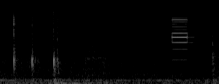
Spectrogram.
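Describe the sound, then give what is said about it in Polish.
A short electronic beep from a device, a steady high tone lasting a fraction of a second, preceded by a few soft clicks over a low background hum. The beep comes after the first and second cursor routing keys are pressed while editing a serial number, confirming the name is unchanged. “E, wydało sygnał, czyli nazwa jest taka, jaka była, czyli nasz numer seryjny.”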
